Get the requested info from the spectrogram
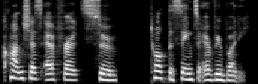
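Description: Woman, very low voice, dry close sound, relaxed chatty podcast talk, non-native English speaker. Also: normal speed, breathy edge, no room sound. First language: not English. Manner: conversational, thoughtful, many fillers and restarts. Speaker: podcast co-host. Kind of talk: casual chat.

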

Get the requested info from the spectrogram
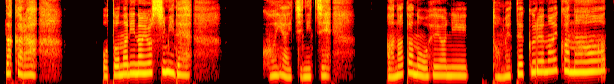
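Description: A woman's voice: high voice, slow, pauses often, mellow, dry recording, clean studio sound. A woman playing a friendly, clingy older-sister type neighbor in a cutesy, coaxing, intimate ASMR voice drama. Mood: shivering, complaining. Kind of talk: Japanese ASMR situation voice drama acting.

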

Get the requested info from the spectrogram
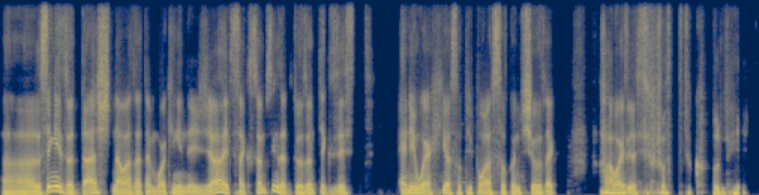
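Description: Podcast guest, young man whose first language is French, low voice, loose unhurried chat, recorded dry. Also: no echo. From France. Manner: relaxed, rambling, with frequent fillers and light laughs. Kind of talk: casual interview chat.

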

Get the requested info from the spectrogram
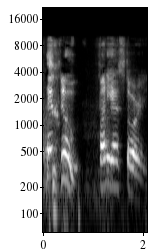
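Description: A man in casual, comedic chat, talking in an animated, slangy, profane joking way. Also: high voice, moderate pace.

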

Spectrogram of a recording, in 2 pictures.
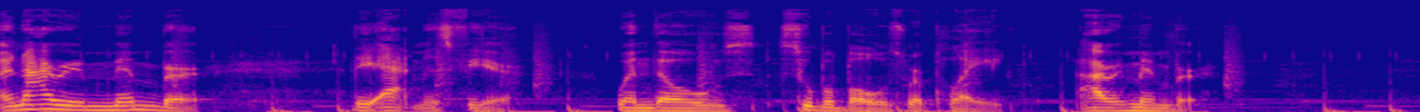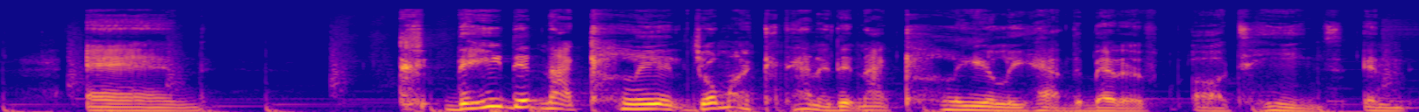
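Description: A man's voice: lowish voice, expressive, measured pace, gravelly, soft background music. A man in his fifties from New York, hosting a solo sports podcast and talking in a rambling way with many fillers and restarts. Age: 50s. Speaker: podcast host. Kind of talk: solo sports commentary monologue.

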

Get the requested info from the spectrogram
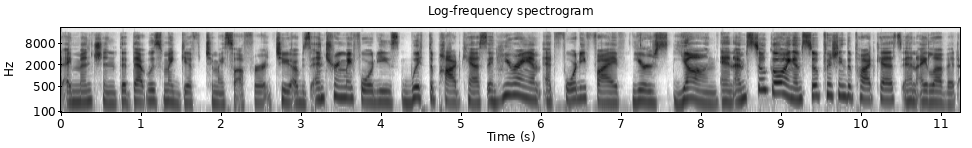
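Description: A woman in her forties hosting a podcast in casual solo chat, bubbly and quick to laugh, dropping Spanish phrases into her English. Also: medium pitch, no echo, studio quality. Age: 40s. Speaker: podcast host.

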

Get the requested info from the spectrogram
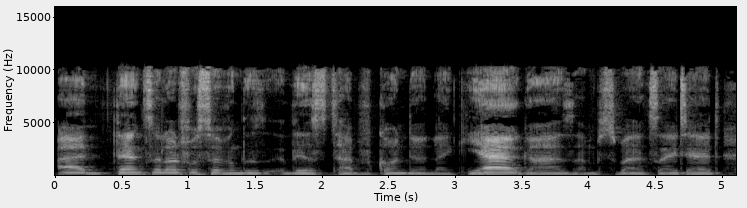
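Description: A man from South Africa leaving an excited voice message as a podcast listener, thanking the hosts over and over. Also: lowish voice, moderate pace, slightly rough. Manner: excited, repetitive, effusive.

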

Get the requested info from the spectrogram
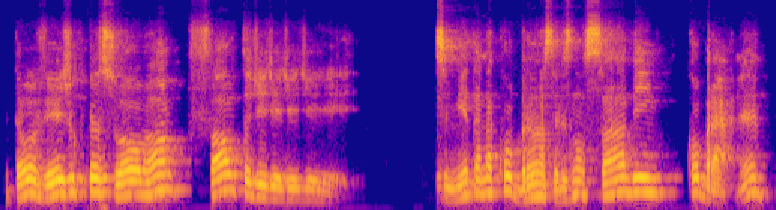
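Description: A man's voice: on the high side, dark tone. Frank Brazilian man in his thirties, chatty. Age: 30s. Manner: frank, chatty, many filler "né". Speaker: glazier business owner. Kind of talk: casual live-stream talk.

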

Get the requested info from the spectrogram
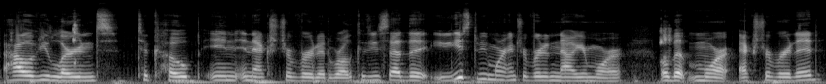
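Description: A woman's voice: fairly low pitch, steady tone, moderate pace, a little hiss or hum. A woman hosting a podcast in casual conversation, chatty with many fillers. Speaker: podcast host.

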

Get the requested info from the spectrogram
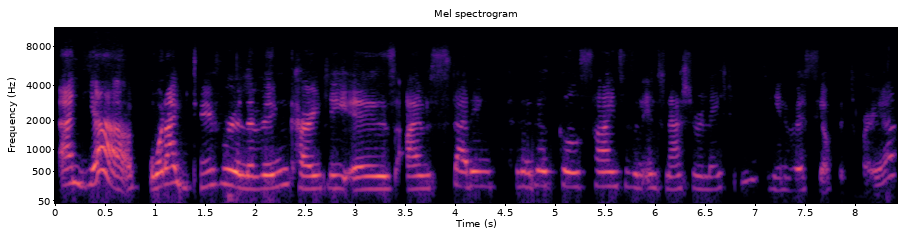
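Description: A woman's voice: fairly high pitch, brisk, few pauses, fairly bright tone, husky, no echo. An earnest young woman from Zimbabwe shares her personal story as a podcast guest, thoughtful and full of fillers. The sound is slightly dull and muffled, and very dry. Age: young adult. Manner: earnest, reflective, frequent fillers.

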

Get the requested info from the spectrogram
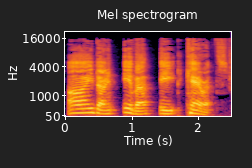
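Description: A woman's voice: low voice, slow pace, a bit bright, pitched below the performer's own voice. A woman voicing a fussy, stubborn little girl in a storybook, with emphatic, dramatic delivery. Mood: stubborn, defiant. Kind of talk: storybook character voice.

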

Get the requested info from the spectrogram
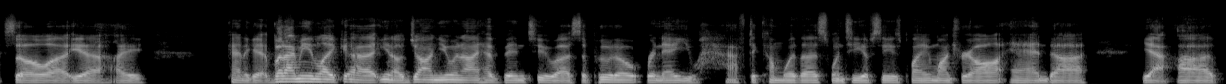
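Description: A man's voice: low voice, fairly even intonation, moderate pace, clean tone. A man hosting a casual sports talk show, rambling with many fillers and laughing easily. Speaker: host.

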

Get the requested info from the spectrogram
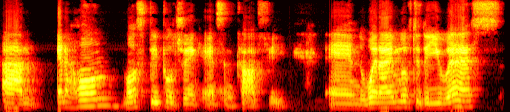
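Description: A young man with an Israeli accent, a startup founder answering interview questions casually and haltingly, with many fillers. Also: on the high side, creaky, sharp tone, low-quality recording.

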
